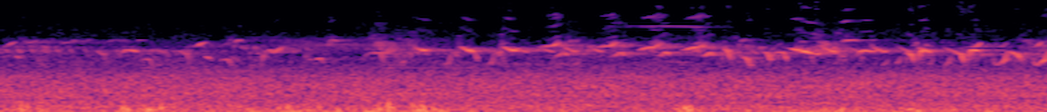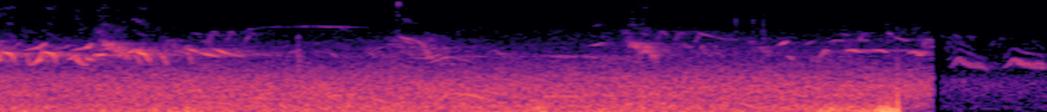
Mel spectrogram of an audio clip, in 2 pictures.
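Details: A house finch, a North American species introduced to Spain's Murcia region where it lives in parks and gardens, sings a fast, rambling run of bright chirps and warbled notes for about five seconds over a steady rumble of wind or distant traffic.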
